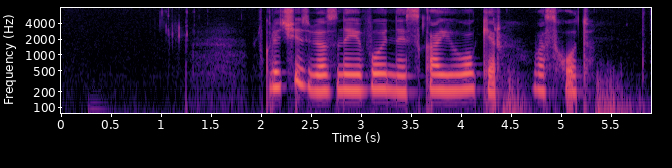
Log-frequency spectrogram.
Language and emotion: Russian, neutral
